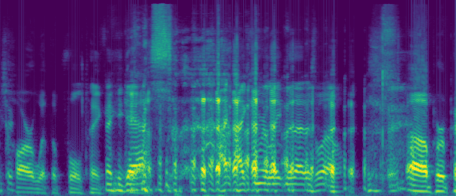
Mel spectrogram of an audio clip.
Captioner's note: laughs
